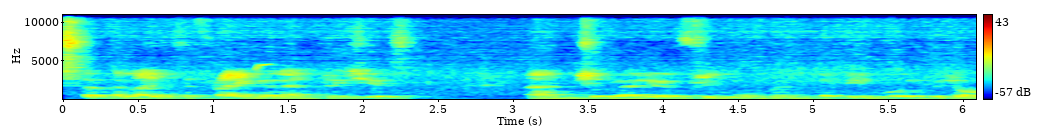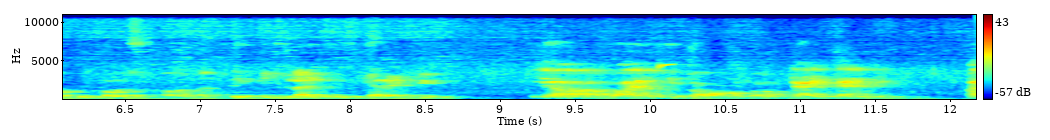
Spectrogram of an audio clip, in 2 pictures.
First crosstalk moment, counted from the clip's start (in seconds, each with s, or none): none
